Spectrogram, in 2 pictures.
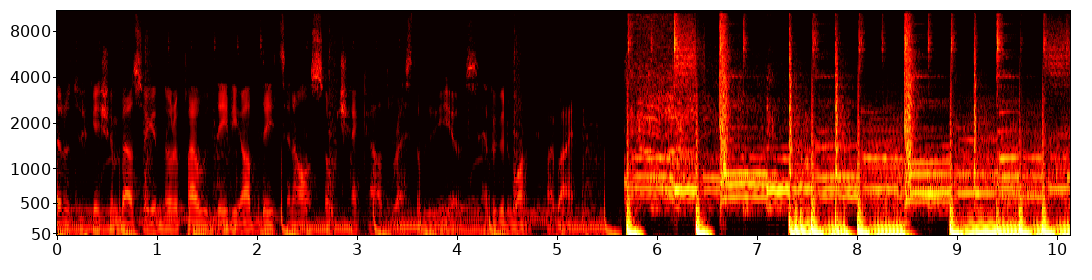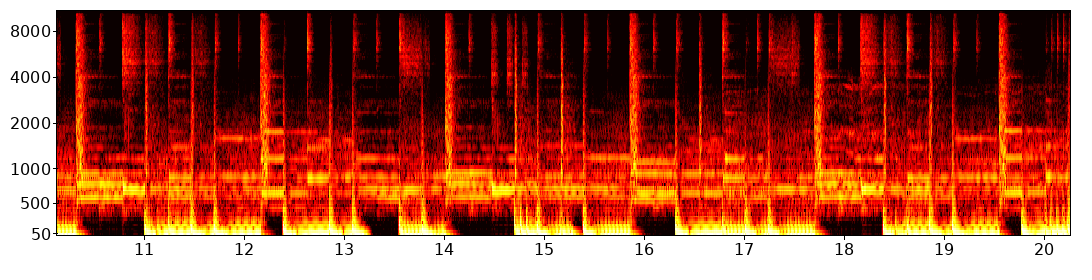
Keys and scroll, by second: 5.6 F1.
